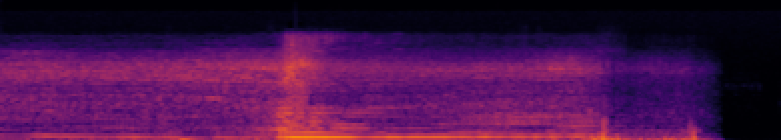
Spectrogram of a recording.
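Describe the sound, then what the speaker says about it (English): A Caterham Road Sport races up a hillclimb course, its engine note climbing sharply and holding a loud rasp as it passes close, then fading with a few gear-change pops before cutting to silence. "Nash with the Caterham Road Sport out on the hill"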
